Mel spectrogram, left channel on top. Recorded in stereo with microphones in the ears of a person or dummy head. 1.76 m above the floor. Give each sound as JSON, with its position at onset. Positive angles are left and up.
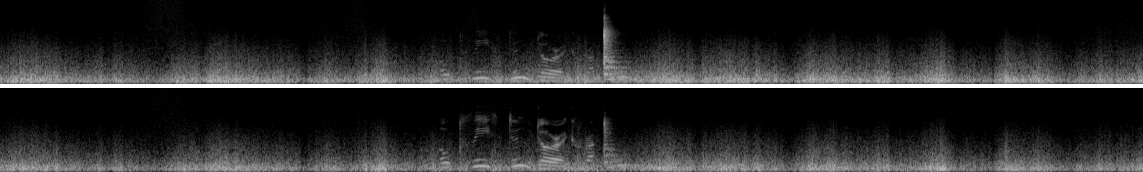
{"t": 4.4, "sound": "a man speaking", "side_deg": -65}
{"t": 6.0, "sound": "a snare drum", "side_deg": 55}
